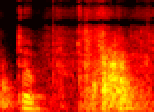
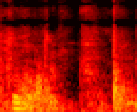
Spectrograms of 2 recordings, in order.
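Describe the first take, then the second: First: Said in the usual way. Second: Soft breathless whisper of "top, top"; delighted whisper. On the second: Real, not acted. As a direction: whisper the repeated "top, top" to herself. Repeats praise under her breath.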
